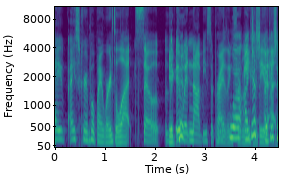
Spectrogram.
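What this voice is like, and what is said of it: Usual voice. Nothing is said of it.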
